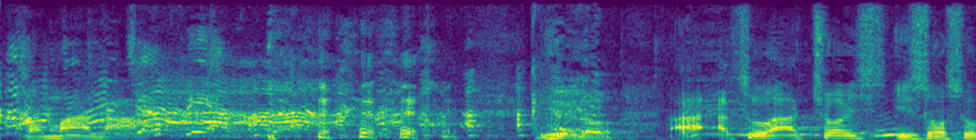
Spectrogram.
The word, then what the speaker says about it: Kamala: She says it's not Kamala or Amala, it's Kamala.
